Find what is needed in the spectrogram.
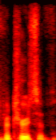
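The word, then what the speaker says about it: Petrušev: I used to say Petrusev. It's Petrusev. I watched him play for Olympiacos in Greece, and the announcers who are European pronounce his name Petrusev.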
